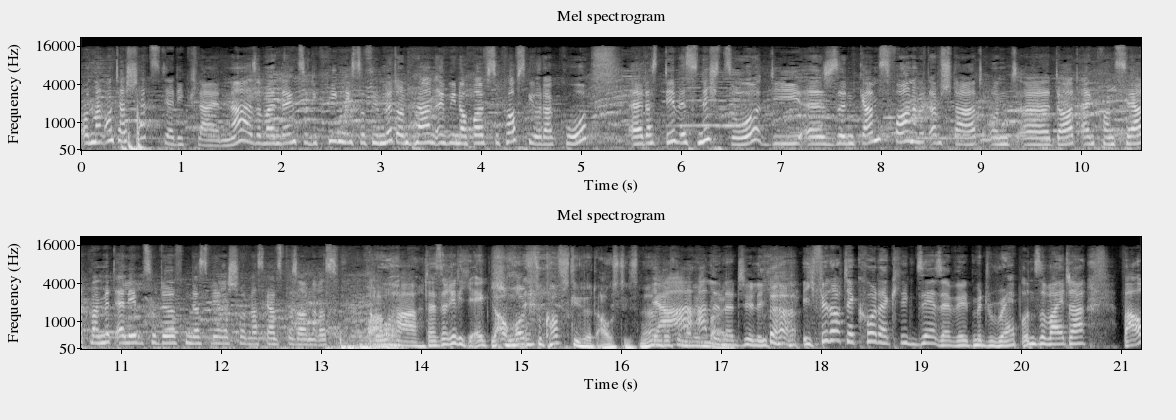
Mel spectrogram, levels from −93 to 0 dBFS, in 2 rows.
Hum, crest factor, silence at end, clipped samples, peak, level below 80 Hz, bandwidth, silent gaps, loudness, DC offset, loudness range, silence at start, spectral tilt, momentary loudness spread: none; 14 dB; 0 s; under 0.1%; -2 dBFS; -30 dBFS; 16.5 kHz; none; -15 LUFS; under 0.1%; 2 LU; 0 s; -4.5 dB/octave; 5 LU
